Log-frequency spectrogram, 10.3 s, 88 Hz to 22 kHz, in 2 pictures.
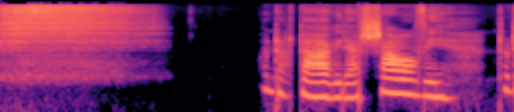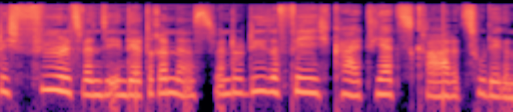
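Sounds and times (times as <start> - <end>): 
deep breath drawn in during a guided relaxation exercise: 0.0 - 1.7
speech: 2.7 - 10.2.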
